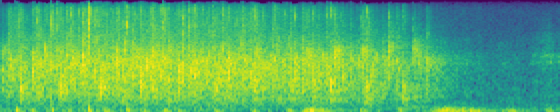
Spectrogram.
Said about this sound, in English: They have been really great, and that's another group of people that we would definitely like to thank with a round of applause.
